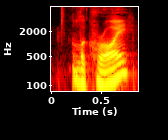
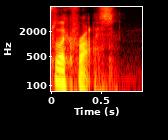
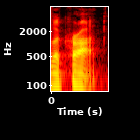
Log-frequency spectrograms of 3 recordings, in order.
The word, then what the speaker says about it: LaCroix: LaCroix? You're thinking of LaCroix? – It's pronounced La Crosse. – No. Even if you were trying to pronounce it how it's spelled, you'd pronounce it LaCrosse.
